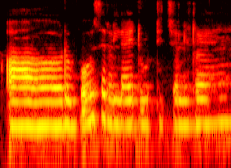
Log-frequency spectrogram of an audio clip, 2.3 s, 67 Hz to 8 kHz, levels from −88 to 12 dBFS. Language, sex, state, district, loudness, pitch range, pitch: Hindi, female, Bihar, West Champaran, -18 LUFS, 225-240 Hz, 230 Hz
